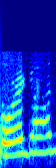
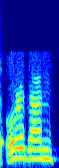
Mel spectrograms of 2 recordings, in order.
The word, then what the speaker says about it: Oregon: wedding cake for a you pronounce it origon he did pronounce it origon yes oh origon like origami so if you're you're folding if you're if you're folding paper is it origani yes oh are you one of these pronunciation snobs no I'm with her it's Oregon now let please let Liberty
